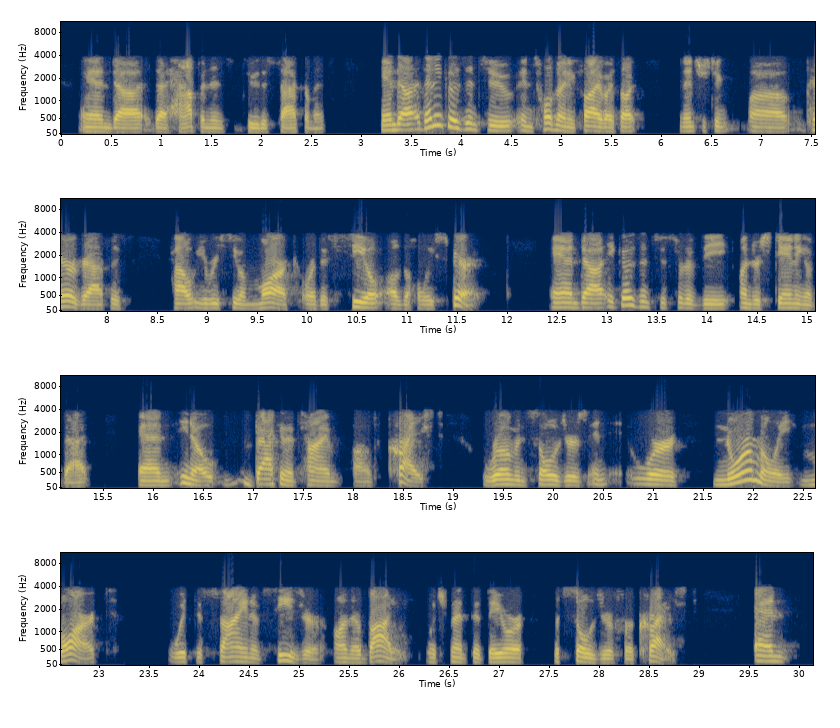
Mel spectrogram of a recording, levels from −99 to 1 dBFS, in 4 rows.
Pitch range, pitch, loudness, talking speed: 115-145 Hz, 125 Hz, -19 LUFS, 160 wpm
